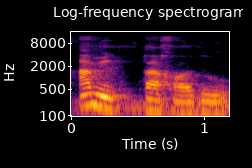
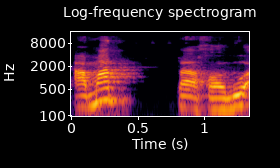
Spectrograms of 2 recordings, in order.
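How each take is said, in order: First: The vowel after the m is i. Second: The vowel after the m is a. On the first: The speaker calls it right. "semuanya kasroh" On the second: The speaker calls it wrong. "nggak boleh dibaca amat takhadhu"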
